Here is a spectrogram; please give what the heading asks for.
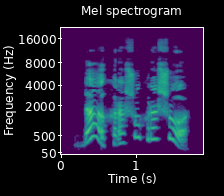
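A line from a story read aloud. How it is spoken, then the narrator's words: Exclamation. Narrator (Russian): воскликнула Валерия Евгеньевна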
